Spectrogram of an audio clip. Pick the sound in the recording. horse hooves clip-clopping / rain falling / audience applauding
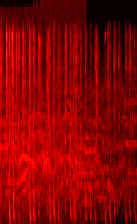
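horse hooves clip-clopping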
